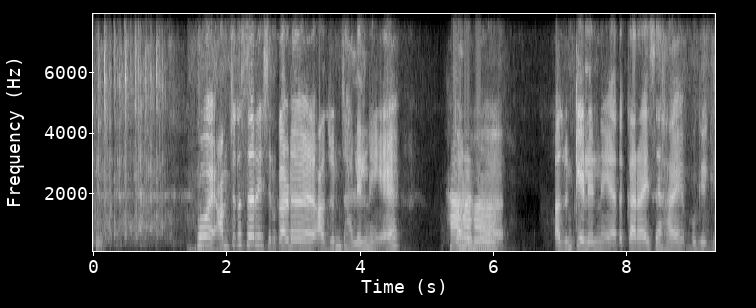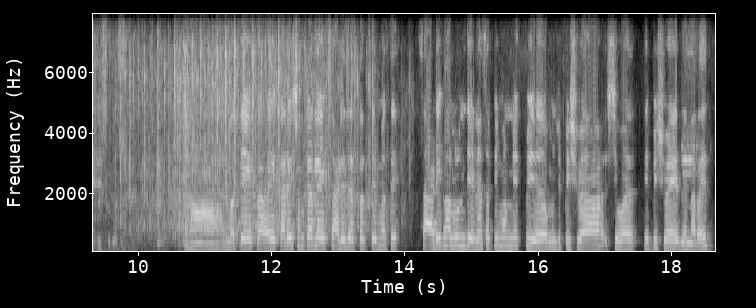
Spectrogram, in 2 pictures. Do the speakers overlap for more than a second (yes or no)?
no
